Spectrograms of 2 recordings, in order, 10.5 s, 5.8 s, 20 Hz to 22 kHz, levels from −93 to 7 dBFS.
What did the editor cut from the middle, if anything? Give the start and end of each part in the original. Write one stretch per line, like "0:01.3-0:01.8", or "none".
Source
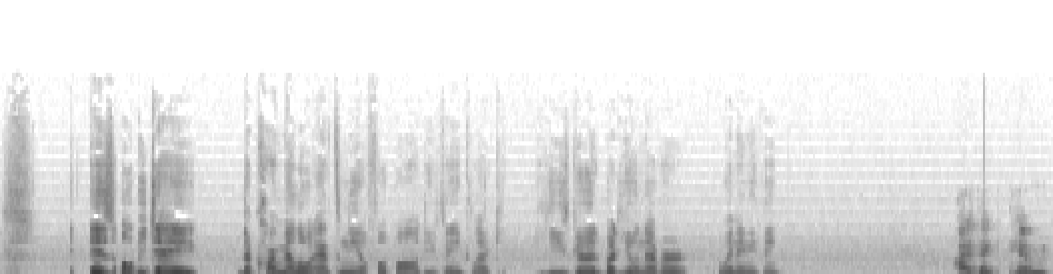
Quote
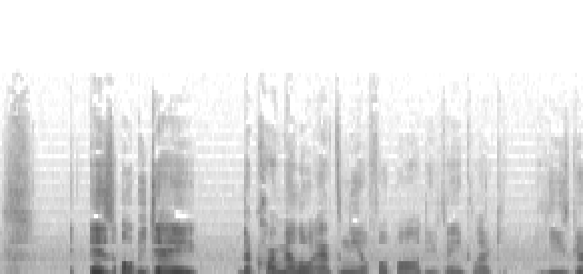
none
